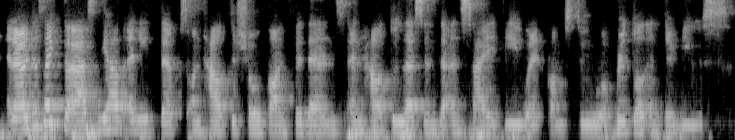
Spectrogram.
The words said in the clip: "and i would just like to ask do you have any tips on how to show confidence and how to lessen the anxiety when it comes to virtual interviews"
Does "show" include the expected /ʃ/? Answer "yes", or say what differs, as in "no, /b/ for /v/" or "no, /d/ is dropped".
yes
